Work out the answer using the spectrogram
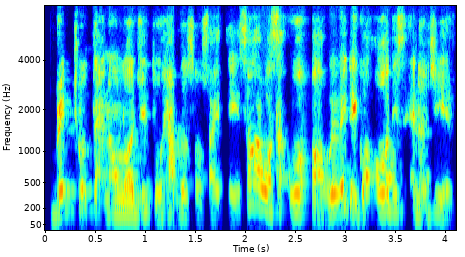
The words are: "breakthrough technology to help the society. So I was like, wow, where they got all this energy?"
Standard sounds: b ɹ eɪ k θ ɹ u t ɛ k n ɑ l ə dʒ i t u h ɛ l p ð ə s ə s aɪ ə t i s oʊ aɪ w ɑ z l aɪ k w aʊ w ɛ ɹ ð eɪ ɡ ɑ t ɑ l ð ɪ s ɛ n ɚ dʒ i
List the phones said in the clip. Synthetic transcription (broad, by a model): b ɹ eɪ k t ɹ u t ɛ k n ɑ l ə dʒ i t u h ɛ p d ə s ə s aɪ ə t i s oʊ aɪ w ɑ s l aɪ k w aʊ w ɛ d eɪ ɡ ɑ t ɑ l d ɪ s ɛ n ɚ dʒ i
